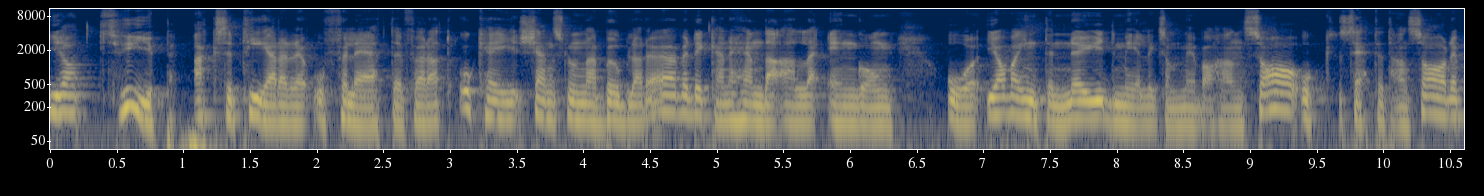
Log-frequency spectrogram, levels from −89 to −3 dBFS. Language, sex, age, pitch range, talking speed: Swedish, male, 20-39, 105-160 Hz, 200 wpm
